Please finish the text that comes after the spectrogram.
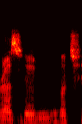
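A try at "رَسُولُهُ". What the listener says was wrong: রসুলুহু, good.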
